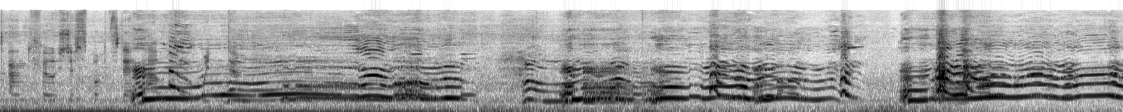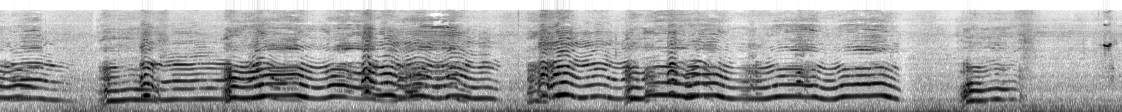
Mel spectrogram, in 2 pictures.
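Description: An Alaskan malamute howling over and over in the cabin of a camper van, long wavering howls one after another, worked up by something spotted out of the window.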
